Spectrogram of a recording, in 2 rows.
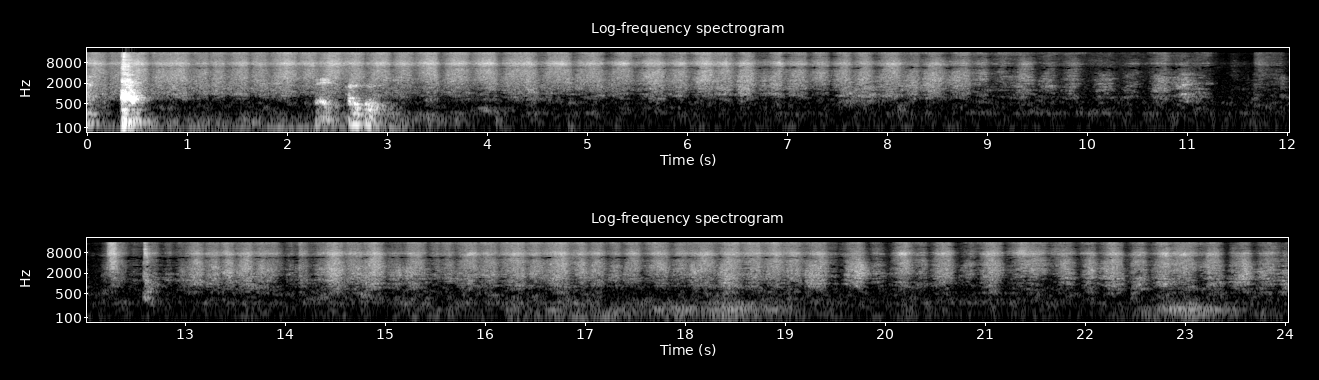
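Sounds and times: cloth wiping blackboard: 0.0 - 24.0.

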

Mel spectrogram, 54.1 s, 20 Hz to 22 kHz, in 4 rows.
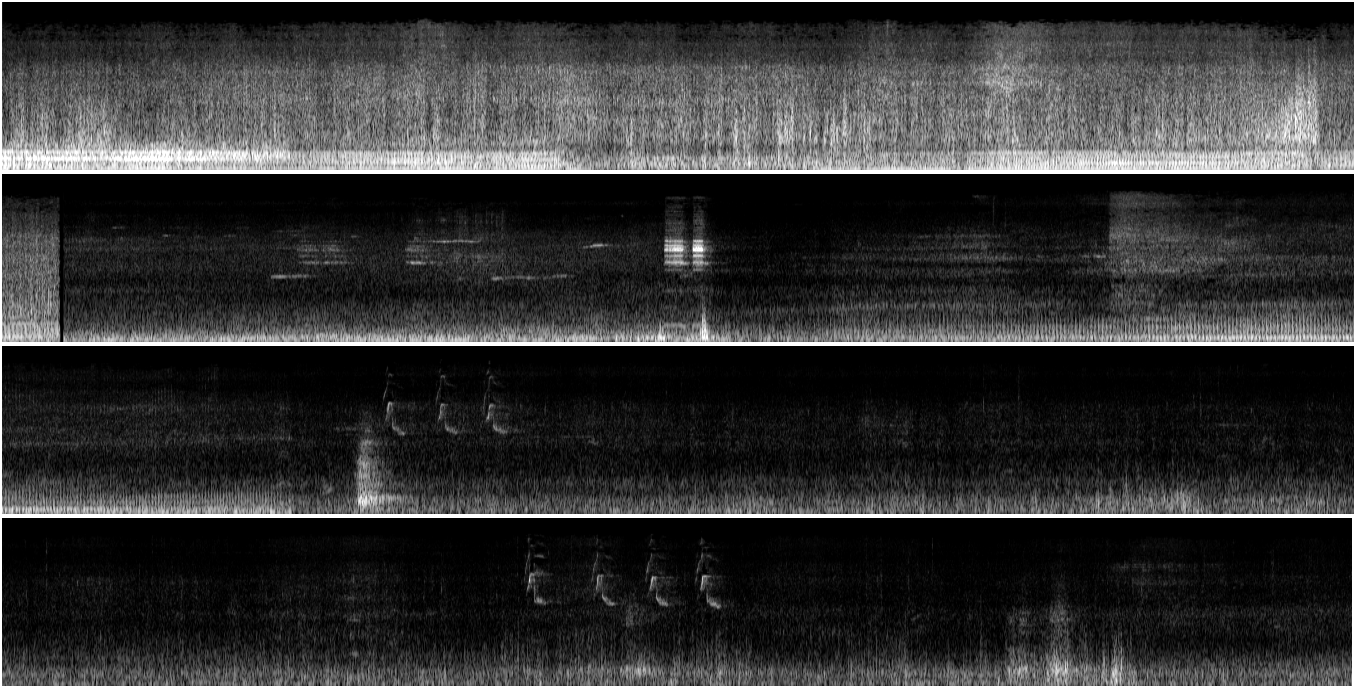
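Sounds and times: passing vehicle engine: 0.0 - 16.3, 20.7 - 31.6
outdoor traffic ambience: 0.0 - 54.0
car horn toot: 20.1 - 20.7.

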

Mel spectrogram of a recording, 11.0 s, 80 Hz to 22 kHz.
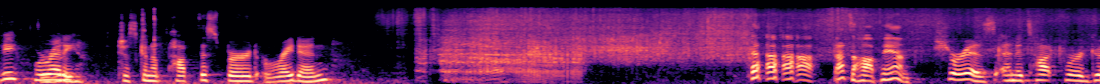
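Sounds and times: chicken sizzling in hot oil: 4.1 - 11.0
person laughing: 7.5 - 8.2.

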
